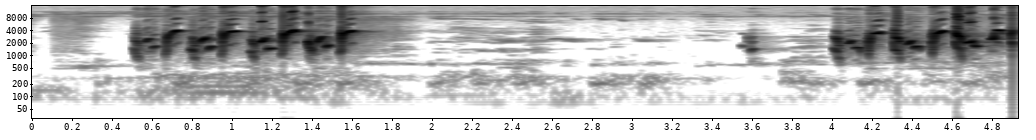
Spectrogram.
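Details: Riwik song of a yellow-vented bulbul, used to prompt other untrained bulbuls to join in: a rapid run of bright, chattering notes for about a second, a gap with faint low background, then another fast run.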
